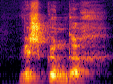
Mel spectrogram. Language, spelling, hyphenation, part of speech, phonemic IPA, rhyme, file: Dutch, wiskundig, wis‧kun‧dig, adjective, /ˌʋɪsˈkʏn.dəx/, -ʏndəx, Nl-wiskundig.ogg
- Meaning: mathematical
